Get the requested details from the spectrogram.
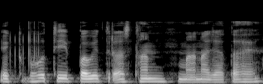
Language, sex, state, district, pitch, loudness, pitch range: Hindi, male, Chhattisgarh, Kabirdham, 130 Hz, -18 LUFS, 120-135 Hz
